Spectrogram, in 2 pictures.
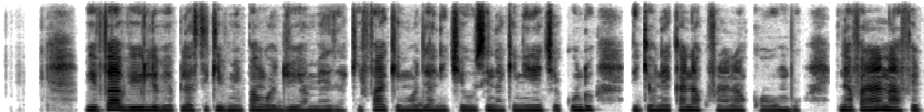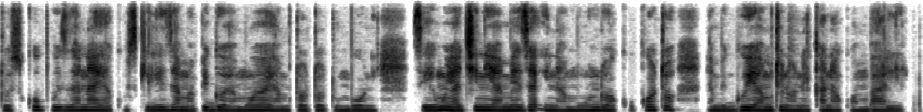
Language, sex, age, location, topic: Swahili, female, 25-35, Nairobi, health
